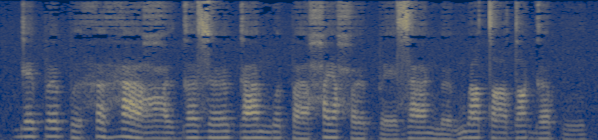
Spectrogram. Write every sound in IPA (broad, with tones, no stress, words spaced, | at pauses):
ɡɛ˧pœ˧pə˨hɐ˦˨ ɦa˦˨ ʕə˨ɡɐ˧zœ˧ ɡa˧ŋʷœ˧ pa˨ħɛ˧ħœ˨ pɛ˨za˦ ŋœ˨ ŋʷœ˦tˤu˧dˤə˦ ɡɐ˦pʊ˧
